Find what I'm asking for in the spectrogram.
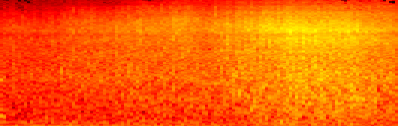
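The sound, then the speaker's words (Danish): Sea waves wash onto the shore in a steady, continuous rush of surf that swells slightly in the second half, with no voices heard. “nu kommer vandet og tager den”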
